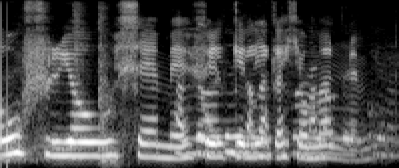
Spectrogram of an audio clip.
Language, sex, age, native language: Icelandic, female, 50-59, Icelandic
